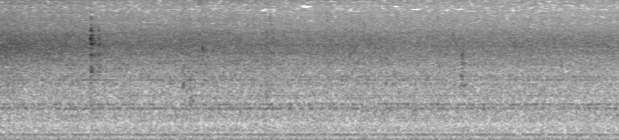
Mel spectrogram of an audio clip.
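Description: Raw chicken frying with onion masala in a large iron kadai: a steady sizzle that eases off over the first few seconds as the cold meat cools the pan. A sharp metal clack about a second in, and a constant low hum underneath.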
